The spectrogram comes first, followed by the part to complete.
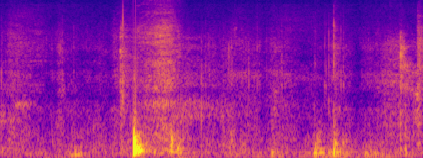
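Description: A single sharp knock of a glass or bottle set down on the table about a second in, with faint handling clicks later.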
